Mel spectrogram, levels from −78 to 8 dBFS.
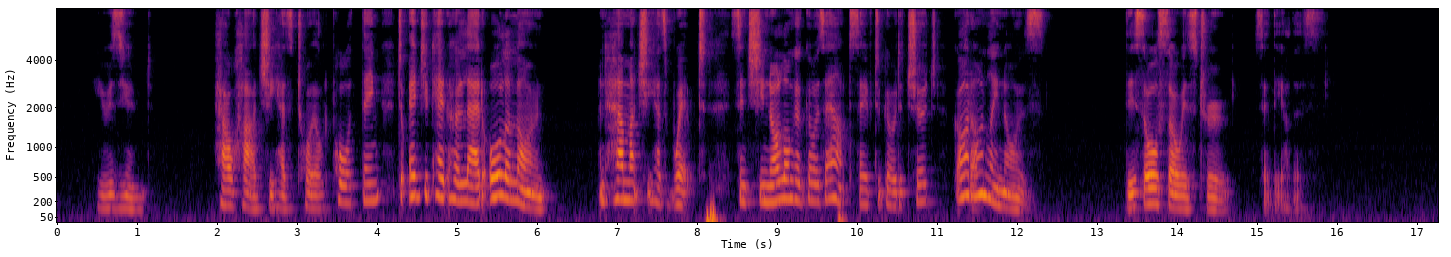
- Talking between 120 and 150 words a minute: Yes, average, 145 wpm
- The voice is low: No, medium, 180 Hz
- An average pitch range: No, wide, 8.2 semitones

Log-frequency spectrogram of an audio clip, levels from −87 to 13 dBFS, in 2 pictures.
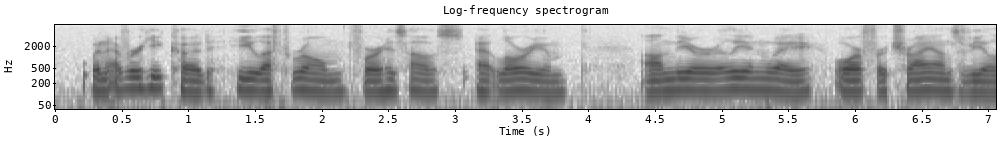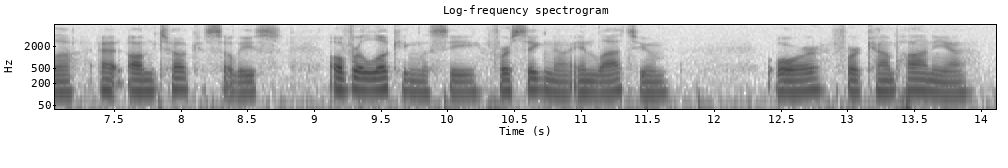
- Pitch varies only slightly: Yes, narrow, 2.1 semitones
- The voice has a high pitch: No, low, 120 Hz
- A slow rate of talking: Yes, slow, 130 wpm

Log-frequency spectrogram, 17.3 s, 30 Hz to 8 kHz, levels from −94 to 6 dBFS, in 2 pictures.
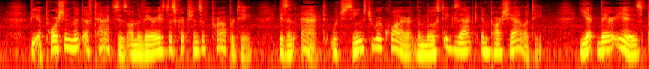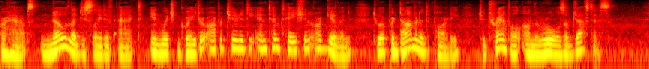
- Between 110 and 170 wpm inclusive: Yes, average, 165 wpm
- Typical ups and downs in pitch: No, wide, 5.9 semitones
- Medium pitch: No, low, 125 Hz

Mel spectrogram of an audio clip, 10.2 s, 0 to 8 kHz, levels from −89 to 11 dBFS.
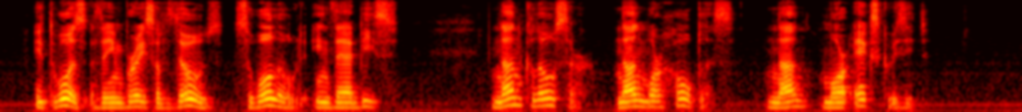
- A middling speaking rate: No, slow, 105 wpm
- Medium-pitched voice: Yes, medium, 145 Hz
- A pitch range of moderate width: Yes, average, 3.9 semitones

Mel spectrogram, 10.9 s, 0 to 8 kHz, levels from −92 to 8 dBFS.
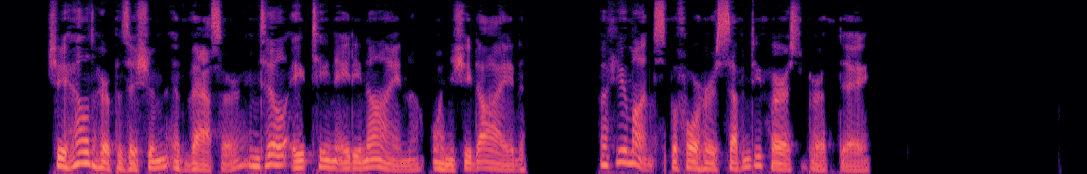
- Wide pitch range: Yes, wide, 7.0 semitones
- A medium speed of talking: No, slow, 105 wpm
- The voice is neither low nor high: No, low, 105 Hz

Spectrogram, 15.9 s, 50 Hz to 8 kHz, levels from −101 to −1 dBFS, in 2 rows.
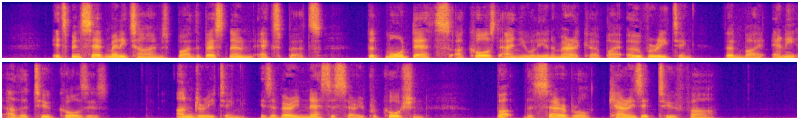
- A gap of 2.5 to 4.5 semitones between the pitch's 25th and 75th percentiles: No, average, 5.2 semitones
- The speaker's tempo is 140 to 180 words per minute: Yes, average, 160 wpm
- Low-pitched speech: Yes, low, 100 Hz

